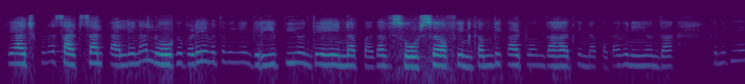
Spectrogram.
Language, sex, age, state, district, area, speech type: Dogri, female, 18-30, Jammu and Kashmir, Reasi, rural, spontaneous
